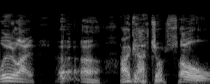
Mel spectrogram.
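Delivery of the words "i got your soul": put-on devil voice, much lower and slower. Retelling what the group said at church using a voice effect, in a devil voice. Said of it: "actually make you sound like the devil".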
